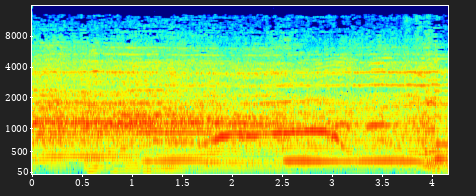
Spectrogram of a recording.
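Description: Live concert music: the instrumental close of the pop ballad, with steady held notes. Partway through, one long whoop from the audience rises and falls over the music.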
